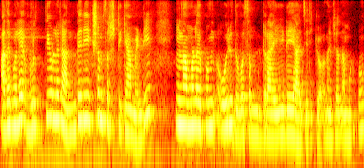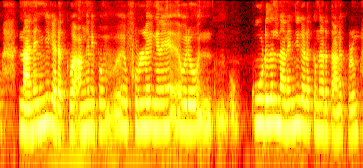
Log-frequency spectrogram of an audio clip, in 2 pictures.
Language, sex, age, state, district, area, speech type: Malayalam, female, 30-45, Kerala, Kannur, urban, spontaneous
